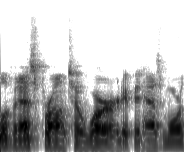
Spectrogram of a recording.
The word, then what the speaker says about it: Esperanto: Espironto. It's not espiranto or espiranto. It's espironto.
